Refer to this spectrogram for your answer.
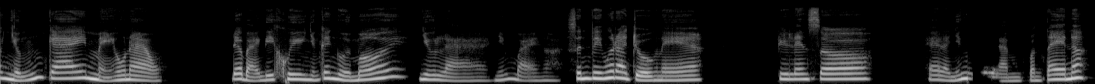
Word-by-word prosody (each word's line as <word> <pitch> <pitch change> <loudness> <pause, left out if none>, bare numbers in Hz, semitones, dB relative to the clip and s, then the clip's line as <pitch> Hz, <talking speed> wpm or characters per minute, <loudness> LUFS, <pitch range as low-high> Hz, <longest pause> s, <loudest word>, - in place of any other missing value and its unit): những 240 - +2
cái 280 +1 +1
mẹo 210 - +3
nào 190 -6 -1 0.7
để 250 0 +1
bạn 175 -5 -3
đi 210 +2 -1
khuyên 235 0 +1
những 205 -1 -2
cái 280 +5 +2
người 230 -8 +3
mới 285 - 0
như 235 -3 0
là 175 -4 -7
những 220 +6 -5
bạn, 180 -4 -9
à, 185 -1 -14
sinh 270 0 +3
viên 275 0 +4
mới 300 +2 +5
ra 290 -2 +4
trường 190 -2 +1
nè, 195 +2 -2 0.8
freelancer, 250 +1 +1 0.6
hay 215 -3 -7
là 190 - -6
những 190 +8 0
người 275 - -2 0.2
làm 165 +1 -10
content 220 +8 +1
á, 300 +2 +6
225 Hz, 170 wpm, -22 LUFS, 190-260 Hz, 0.8 s, á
